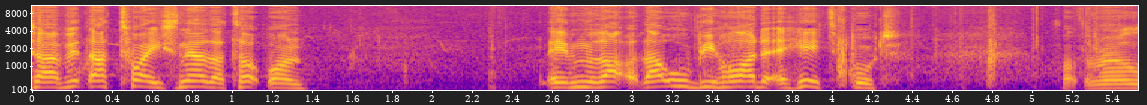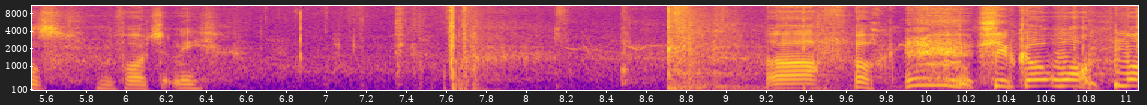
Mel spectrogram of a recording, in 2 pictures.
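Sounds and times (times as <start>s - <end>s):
loud bang: 8.7s - 9.6s
sharp knock: 8.7s - 9.6s.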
